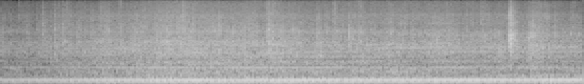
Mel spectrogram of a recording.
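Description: A Deutsche Bahn tractor with a mulcher (a roller with a mower at its rear) drones steadily as it pulls away beside the railway line opposite Köln-Porz-Wahn station, cutting a swath through grasses and shrubs; engine builds in loudness over the first second, with broad, rough grinding of the mulcher on top, no voices.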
